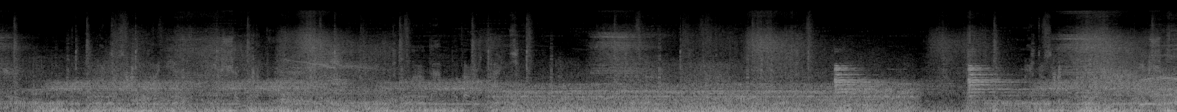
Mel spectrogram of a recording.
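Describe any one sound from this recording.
Spells crackle and whoosh in a busy video game battle.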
